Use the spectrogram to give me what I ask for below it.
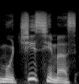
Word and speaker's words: muchísimas: The word muchísimas ends in an S, so rule 1 dictates we should stress the second to last syllable, but natural Spanish speakers stress the third to last syllable.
